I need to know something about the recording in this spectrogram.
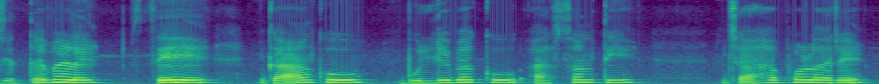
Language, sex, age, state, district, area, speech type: Odia, female, 18-30, Odisha, Cuttack, urban, spontaneous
